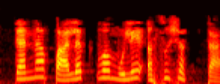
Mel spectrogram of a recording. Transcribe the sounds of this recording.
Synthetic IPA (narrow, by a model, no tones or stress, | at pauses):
t̪janːapaləkʋəmuleʔəsuːɕək̚t̪a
